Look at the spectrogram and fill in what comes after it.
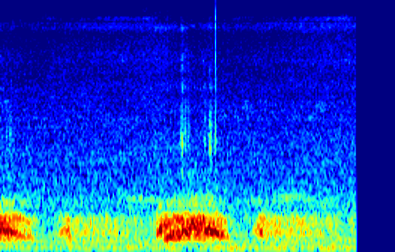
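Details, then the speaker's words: Repeated loud, high-pitched, harsh, crowing breath sounds with each breath, indicating upper airway obstruction; stridor. "El exriidor es un sonido respiratorio que se va a caracterizar por ser agudo y fuerte, que esto va a indicar una obstrucción de las vías superiores."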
